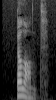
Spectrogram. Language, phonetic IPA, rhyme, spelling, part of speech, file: Russian, [tɐˈɫant], -ant, талант, noun, Ru-талант.ogg
- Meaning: 1. talent, gift 2. man or woman of talent, gifted person, talent 3. talent (measure of weight and monetary unit)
